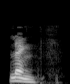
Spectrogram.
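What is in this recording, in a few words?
"length", British English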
